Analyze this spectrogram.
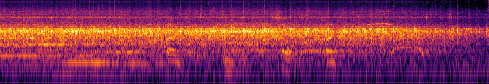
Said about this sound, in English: He gets up onto the stage, and they're still clapping, and he goes, "Hey, stop. Hey, stop." He says it twice.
